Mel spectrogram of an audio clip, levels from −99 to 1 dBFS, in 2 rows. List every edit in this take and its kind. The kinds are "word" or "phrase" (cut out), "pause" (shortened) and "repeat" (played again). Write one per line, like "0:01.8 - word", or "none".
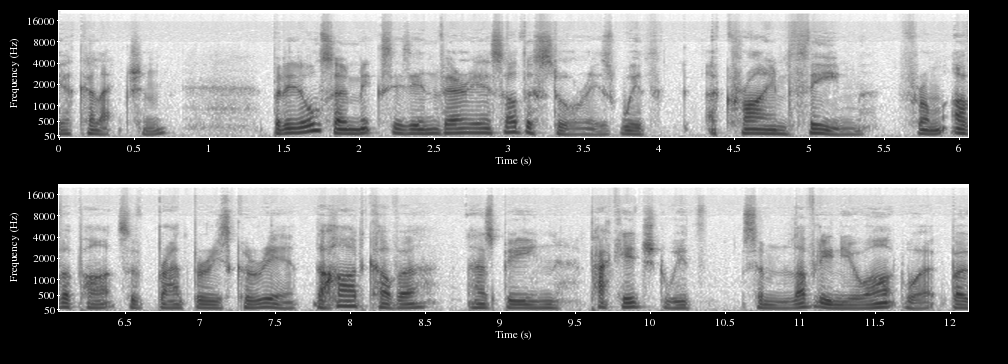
0:07.7 - pause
